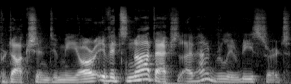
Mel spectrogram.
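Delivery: ordinary delivery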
